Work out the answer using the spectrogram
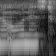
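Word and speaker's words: honest: Anis Mia ওয়াজ এন অনেস্ট farmer. এখানে অনেস্টের আগে এন বসেছে এই কারণে যে অনেস্টের এইচের উচ্চারণ বাদ দিয়ে এখানে বাওয়েল সাউন্ডটাকে আনা হয়েছে, আর বাওয়েল সাউন্ড হওয়ায় এখানে এন বসেছে।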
